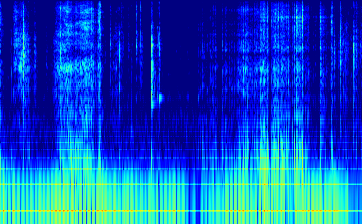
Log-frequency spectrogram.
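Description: The edge of a solid, dry green soap bar is scraped and cut with a utility blade, and fine dry shavings come off. A continuous rough, crackly scraping rasps in bursts with bright highs and a low rumble, punctuated by a few sharp clicks as the blade catches.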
